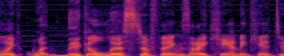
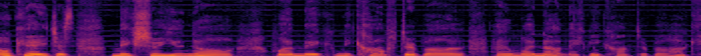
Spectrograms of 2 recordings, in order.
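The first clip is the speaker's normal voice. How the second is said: put-on sweet, high-pitched, cutesy baby talk; 6 semitones higher, 4 dB quieter than usual. Retelling what a man said to a woman, mocking baby talk. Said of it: "I'm not buying this baby talk shit".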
